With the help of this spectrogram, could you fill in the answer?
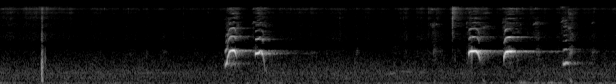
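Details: German wirehaired dachshund voicing on a cottontail rabbit trail while hunting; two short pairs of high, clipped yelps separated by quiet, with a single faint click at the start.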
